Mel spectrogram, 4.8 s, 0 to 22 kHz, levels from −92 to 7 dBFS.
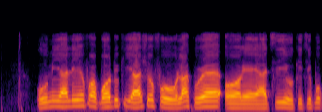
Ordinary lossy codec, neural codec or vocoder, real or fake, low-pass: Opus, 16 kbps; none; real; 7.2 kHz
